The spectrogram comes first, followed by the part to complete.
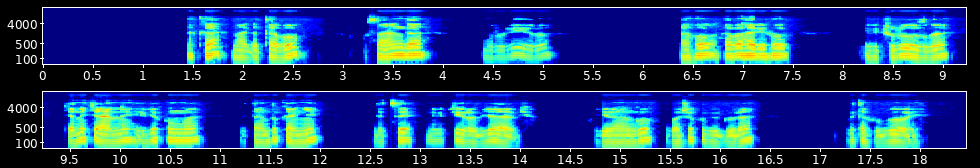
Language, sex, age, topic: Kinyarwanda, male, 25-35, finance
